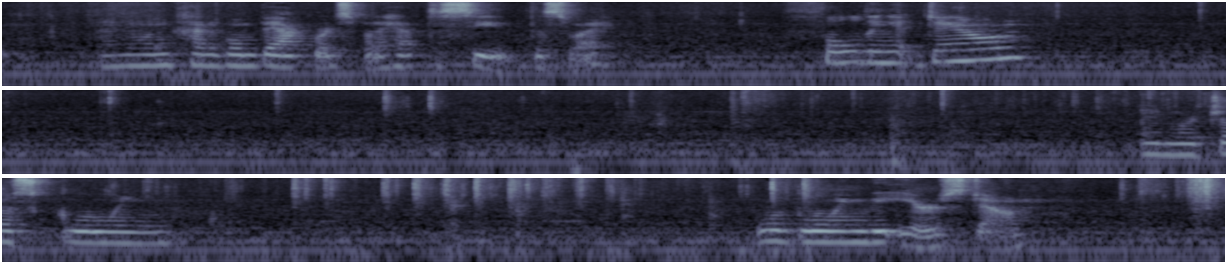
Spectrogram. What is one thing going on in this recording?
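A woman talks calmly and close by, pausing between phrases.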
